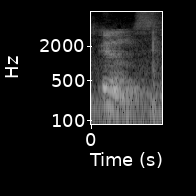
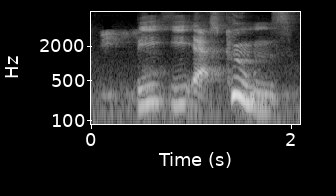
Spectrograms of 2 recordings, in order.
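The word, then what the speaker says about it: Coombes: Coombs. Spell it for me. C-O-O-M-B-E-S. C-O-O-M-B-E-S. Coombs. The B is silent. It rolls right through. But it's implied, right? The way you say it, you go Coombs.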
